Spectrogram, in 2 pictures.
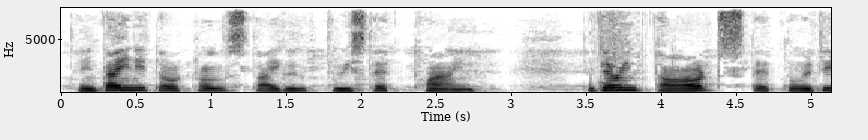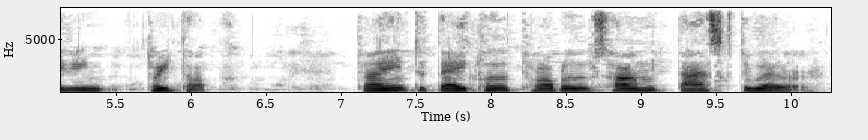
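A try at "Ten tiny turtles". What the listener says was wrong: Couple of sounds were off, but altogether, lovely. And great rhythm.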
